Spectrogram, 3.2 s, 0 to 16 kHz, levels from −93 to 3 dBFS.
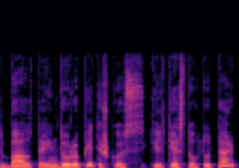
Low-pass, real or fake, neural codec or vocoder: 10.8 kHz; real; none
